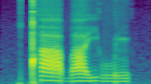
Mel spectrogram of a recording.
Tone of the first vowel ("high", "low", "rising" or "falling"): falling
